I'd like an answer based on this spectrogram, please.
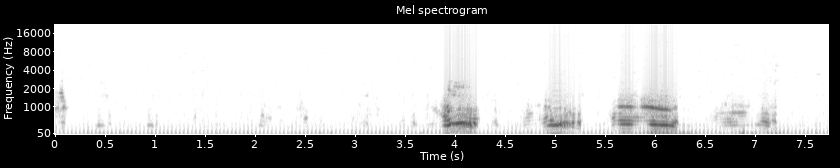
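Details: Carpathian red deer stag roaring in the Bucovina mountains, Romania, breeding season, 29 September 2022: a series of rough, guttural bellows, one strong then several broken, grunting roars in quick succession, over a faint low hum.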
